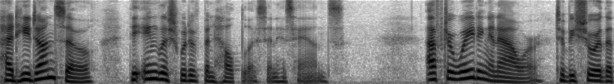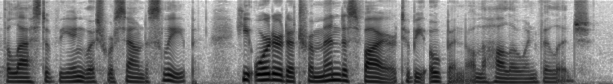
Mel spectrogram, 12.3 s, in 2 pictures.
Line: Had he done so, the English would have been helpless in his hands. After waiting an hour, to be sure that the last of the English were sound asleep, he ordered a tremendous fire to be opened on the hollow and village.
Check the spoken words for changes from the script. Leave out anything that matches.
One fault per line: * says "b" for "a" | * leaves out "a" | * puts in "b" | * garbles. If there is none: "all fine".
all fine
